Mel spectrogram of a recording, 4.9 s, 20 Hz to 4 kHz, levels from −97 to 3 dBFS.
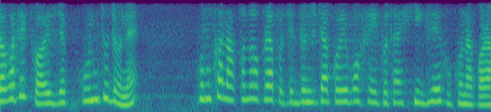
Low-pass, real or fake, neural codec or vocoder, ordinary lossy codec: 3.6 kHz; fake; codec, 24 kHz, 0.9 kbps, DualCodec; none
